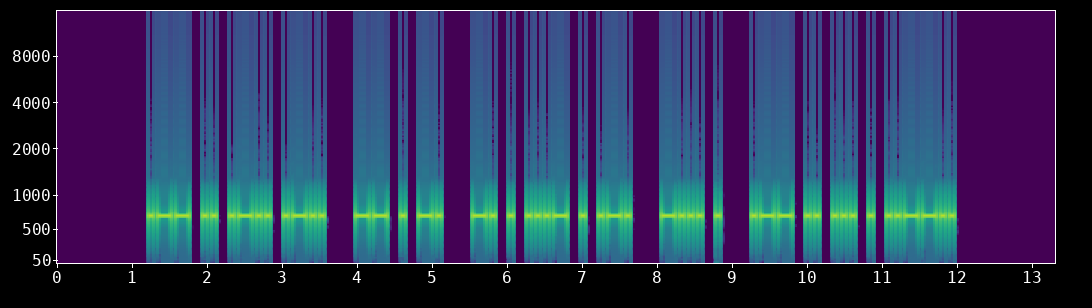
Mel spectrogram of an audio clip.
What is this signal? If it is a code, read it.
Morse code, heard as a keyed tone, about 21 wpm, 700 Hz. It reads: WILL MEN NEVER BE WISE?
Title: Sentences from Top 1600 Words 20wpm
